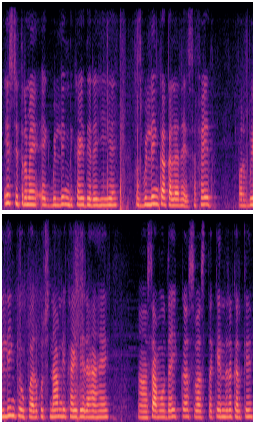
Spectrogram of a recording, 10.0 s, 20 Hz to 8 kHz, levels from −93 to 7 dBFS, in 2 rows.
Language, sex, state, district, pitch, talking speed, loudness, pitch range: Hindi, female, Bihar, Saran, 245 Hz, 175 wpm, -19 LUFS, 235-255 Hz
